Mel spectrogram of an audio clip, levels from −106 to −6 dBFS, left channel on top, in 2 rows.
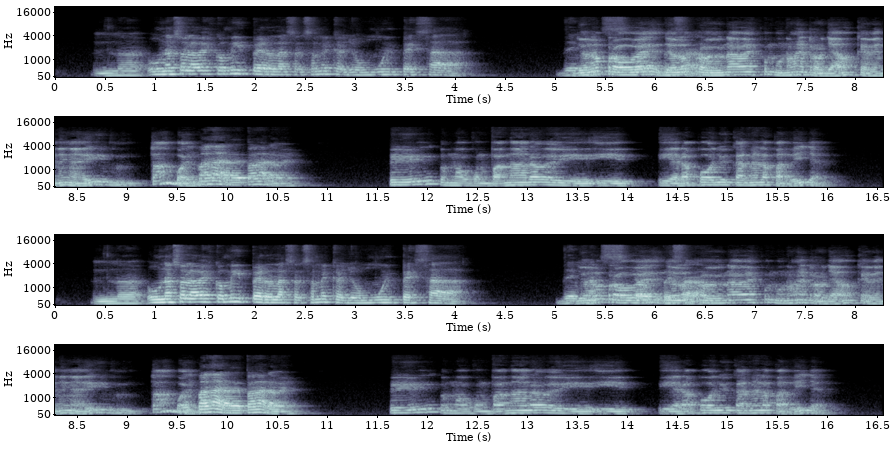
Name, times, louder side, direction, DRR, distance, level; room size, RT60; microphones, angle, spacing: voice 1, 0.4-4.1 5.0-5.4 5.7-6.5 9.5-10.7, right 5 dB, 80° right, 2 dB, 0.3 m, -26 dB
voice 2, 5.2-9.8 11.6-16.0, left 2 dB, 55° left, 0 dB, 0.3 m, -29 dB
2.3 x 2.0 x 2.5 m, 0.38 s
head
